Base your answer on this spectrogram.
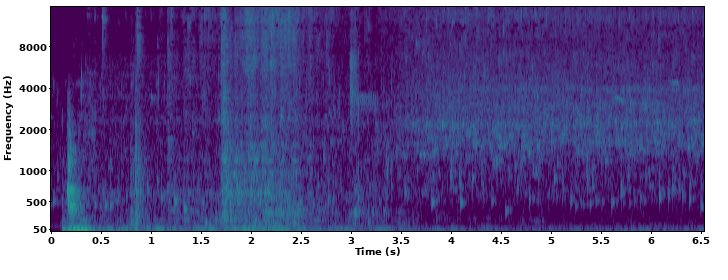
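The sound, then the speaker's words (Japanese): Water pours and splashes, rinsing shampoo foam off hair: a few uneven gushes at first, then a steady, soft rushing flow that continues to the end. No one speaks. “泡、流していきますね。”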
